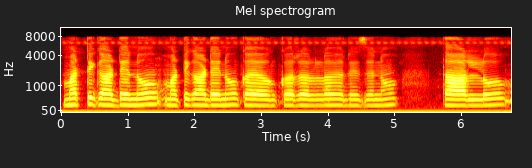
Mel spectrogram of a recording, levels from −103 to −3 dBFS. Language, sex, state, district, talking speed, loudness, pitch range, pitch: Telugu, female, Telangana, Karimnagar, 60 wpm, -17 LUFS, 190-200 Hz, 195 Hz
